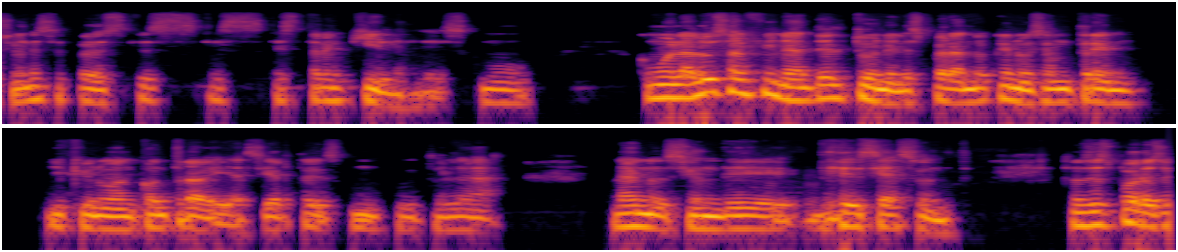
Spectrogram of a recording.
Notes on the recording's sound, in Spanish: Episodio grabado el 25 de junio de 2020 en línea, desde Bogotá - Colombia y Gante - Bélgica.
